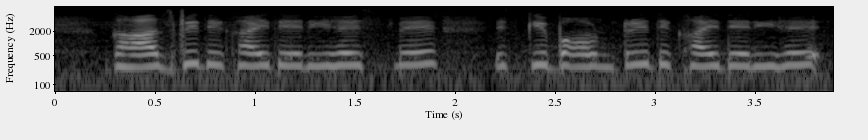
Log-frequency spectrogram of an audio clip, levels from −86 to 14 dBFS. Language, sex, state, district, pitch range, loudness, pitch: Hindi, female, Jharkhand, Jamtara, 275-300 Hz, -39 LUFS, 290 Hz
